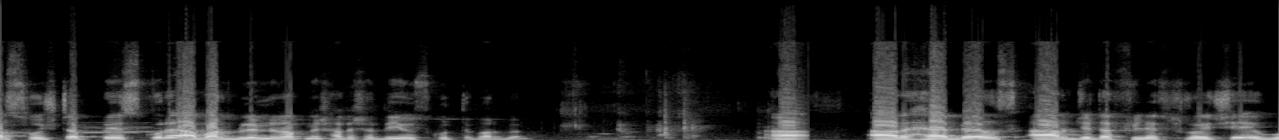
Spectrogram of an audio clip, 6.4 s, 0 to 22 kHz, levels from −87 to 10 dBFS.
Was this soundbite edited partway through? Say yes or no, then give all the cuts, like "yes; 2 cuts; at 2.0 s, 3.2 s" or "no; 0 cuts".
yes; 1 cut; at 4.0 s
